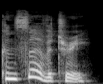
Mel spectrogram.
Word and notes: conservatory: British English

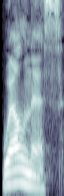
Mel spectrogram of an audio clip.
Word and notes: wellness: American English

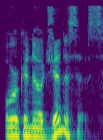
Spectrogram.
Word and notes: organogenesis: British English

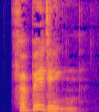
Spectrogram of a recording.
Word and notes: forbidding: British English

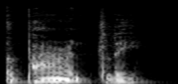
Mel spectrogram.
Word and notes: apparently: British English

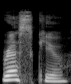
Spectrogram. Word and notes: rescue: American English

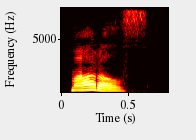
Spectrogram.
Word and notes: models: British English

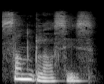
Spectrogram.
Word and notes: sunglasses: British English

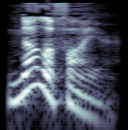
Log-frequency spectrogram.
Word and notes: nullifier: British English

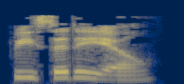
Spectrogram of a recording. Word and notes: basidial: British English

